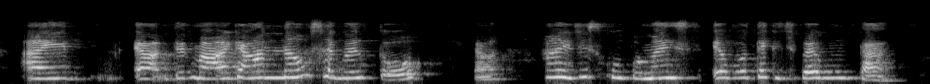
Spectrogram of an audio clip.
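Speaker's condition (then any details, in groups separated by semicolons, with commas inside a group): Cerebral palsy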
